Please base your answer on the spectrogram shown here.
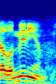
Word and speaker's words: aluminium: They're aluminium, what she's trying to say. Aluminum is how you pronounce it. It's aluminium, that's the stuff that doesn't really rust, it's like steel. It's spelled aluminum. No, it's spelled aluminium. No, you put an extra vowel in there.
